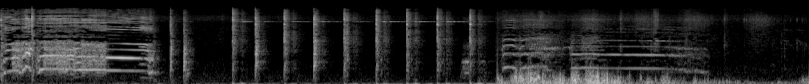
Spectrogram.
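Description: A rooster crows, one call about a second and a half long that falls at the end. Then a hammer drives a nail into wood, about a dozen quick taps at four or five a second. The rooster crows again over a low rumble.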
